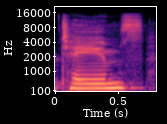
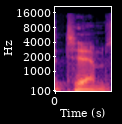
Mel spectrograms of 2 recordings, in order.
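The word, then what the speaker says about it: Thames: and emailed on about how we pronounce the river Tames and and a bunch of other things. It's the Tims, Kim.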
